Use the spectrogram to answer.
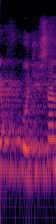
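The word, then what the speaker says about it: preposition: इसको प्रीपोजिशन नहीं प्रीपोजिशन पढ़ेंगे। क्या पढ़ेंगे? प्रीपोजिशन नहीं प्रीपोजिशन पढ़ेंगे। यहाँ पे जो आपका ओ है, यहाँ पे ओ है, ठीक है ना। इसका जो हम उच्चारण करते हैं वो आ का लेते हैं, ओ का नहीं लेते हैं, ठीक है। प्रीपोजिशन बोलते हैं।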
